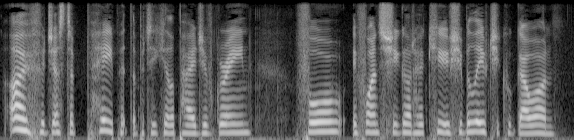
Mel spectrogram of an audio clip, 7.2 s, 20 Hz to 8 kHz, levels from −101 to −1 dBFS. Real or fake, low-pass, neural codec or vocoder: real; 7.2 kHz; none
